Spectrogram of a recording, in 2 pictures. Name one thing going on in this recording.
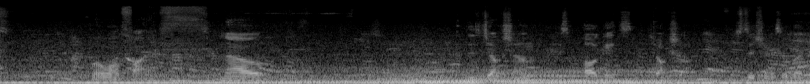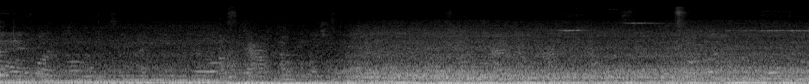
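A vehicle engine rumbles low and steady while driving.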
